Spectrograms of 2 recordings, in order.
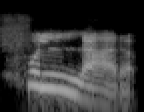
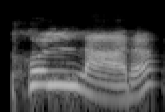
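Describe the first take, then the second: First: The word starts with an f sound. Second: The word starts with a breathy p sound. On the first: The speaker calls it wrong. "not fullara" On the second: The speaker calls it right. "it is pullara"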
